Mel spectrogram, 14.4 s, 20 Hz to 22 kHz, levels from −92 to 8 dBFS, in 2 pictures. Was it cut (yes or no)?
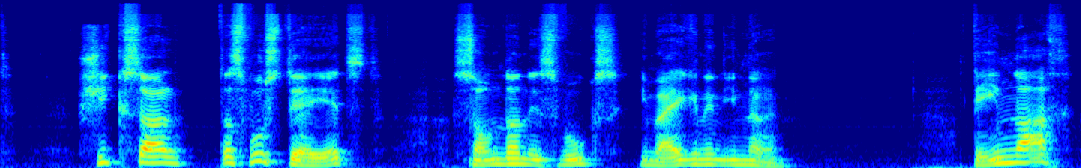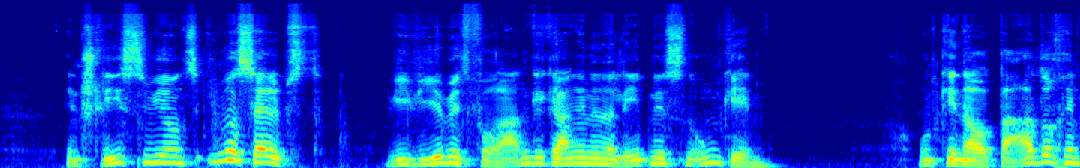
yes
